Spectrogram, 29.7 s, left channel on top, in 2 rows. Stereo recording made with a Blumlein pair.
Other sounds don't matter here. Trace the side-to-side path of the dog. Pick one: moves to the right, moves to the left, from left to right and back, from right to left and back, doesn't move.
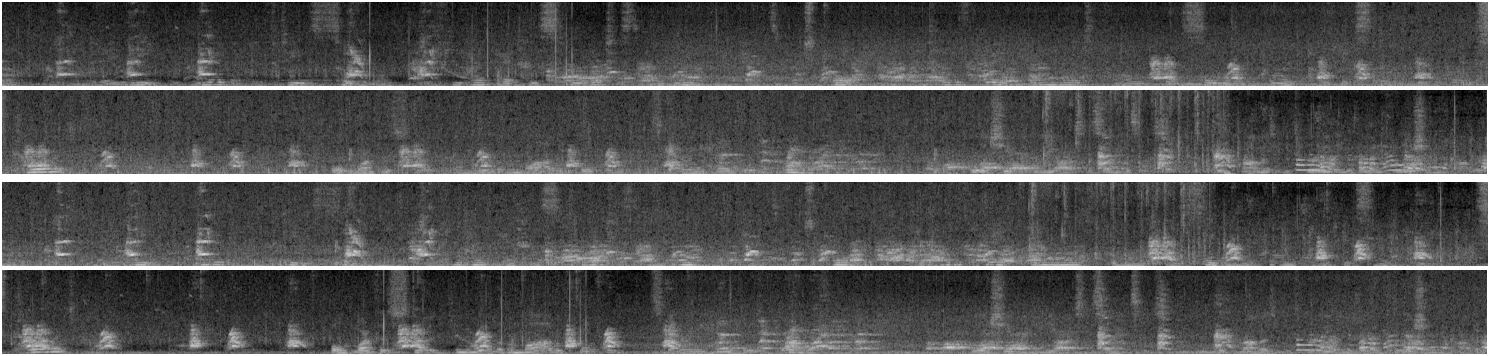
moves to the left.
